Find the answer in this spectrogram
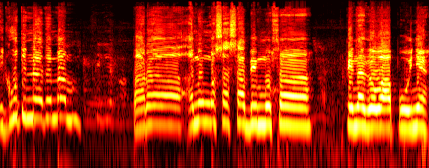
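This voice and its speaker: His pitch moves in an ordinary way. The man keeps up a fairly quick pace. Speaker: vlogger showing a customized vehicle. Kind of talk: casual on-site vlog interview. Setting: outdoors at a vehicle body shop. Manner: animated.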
